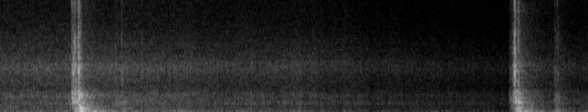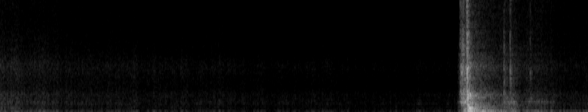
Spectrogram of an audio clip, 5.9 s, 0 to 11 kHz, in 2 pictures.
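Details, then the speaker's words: 1999–2004 Jeep Grand Cherokee WJ rear hatch (tailgate) lock after replacing the actuator motor 5018479AB that had been grinding; three crisp single clunks a couple of seconds apart, no grinding or drag, sounds much better: normal lock actuation. "sounds much better"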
